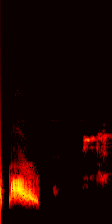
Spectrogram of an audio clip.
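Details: Decoy spotted dove cooing to stir other doves: one long throbbing coo sliding slightly downward, then faint higher chirps.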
